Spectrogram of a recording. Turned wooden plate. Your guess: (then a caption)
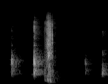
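Thin. Light taps on the thin, delicate rim of a wooden plate being turned on a lathe give short, bright, hollow knocks centered near 1 kHz. Each tap dies away almost at once. The plate sounds thin because its wall is thin and delicate at this stage of turning.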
